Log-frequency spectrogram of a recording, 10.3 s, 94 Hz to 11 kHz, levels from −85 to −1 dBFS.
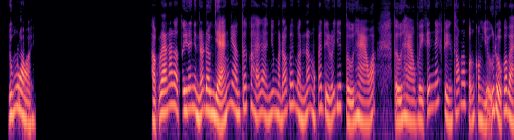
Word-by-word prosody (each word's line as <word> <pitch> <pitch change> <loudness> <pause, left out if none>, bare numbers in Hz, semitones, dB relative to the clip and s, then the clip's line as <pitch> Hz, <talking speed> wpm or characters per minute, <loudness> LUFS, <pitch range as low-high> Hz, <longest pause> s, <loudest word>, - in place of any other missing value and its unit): Đúng 225 +5 +1
rồi. 195 - +3 2.3
Thật 180 -2 +1
ra, 240 +4 +5
nó 305 +4 0
là 305 -3 +2
tuy 255 +1 +3
nó 270 - 0
nhìn 275 -5 +1
nó 225 +4 +2
đơn 255 -3 +4
giản 195 - +5
nha, 295 -6 -1
tức 280 +1 -3
có 305 - -3
thể 210 -5 -2
là 235 -2 -3
nhưng 235 +4 -4
mà 220 - 0
đối 215 +4 -2
với 310 +3 -4
mình 225 -10 -2
á, 250 - -2
một 220 -7 -4
cái 280 - -3
điều 225 -8 -1
đối 200 +5 -2
với 295 0 -3
tự 180 -12 0
hào 180 -4 0
á, - - -2 0.4
tự 180 0 +2
hào 190 -3 -1
vì 185 -1 -2
cái 255 +10 -4
nét 320 +5 -9
truyền 190 -7 -1
thống 240 +5 -5
nó 320 - -3
vẫn 200 - -2
còn 195 -6 -2
giữ 165 - +1
được 265 - +4
á 265 - +3
bạn, 215 -8 +1
230 Hz, 260 wpm, -23 LUFS, 190-270 Hz, 2.3 s, ra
